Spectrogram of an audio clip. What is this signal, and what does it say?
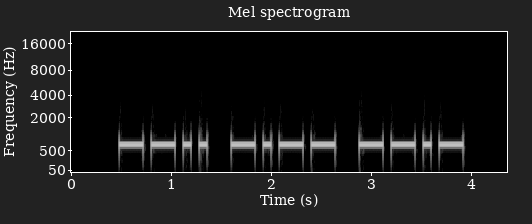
Morse code, heard as a keyed tone, about 15 wpm, 700 Hz. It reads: ZYQ
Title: USA Call Sign Postfixes - 3 Letters 15wpm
